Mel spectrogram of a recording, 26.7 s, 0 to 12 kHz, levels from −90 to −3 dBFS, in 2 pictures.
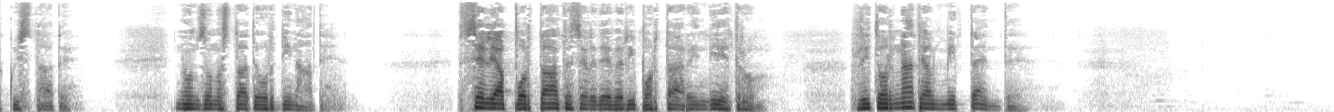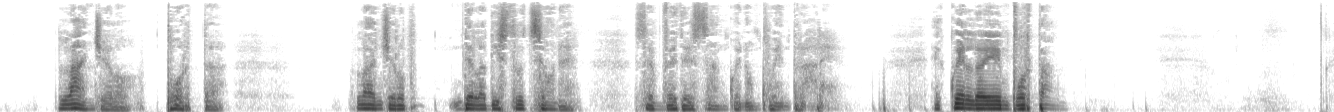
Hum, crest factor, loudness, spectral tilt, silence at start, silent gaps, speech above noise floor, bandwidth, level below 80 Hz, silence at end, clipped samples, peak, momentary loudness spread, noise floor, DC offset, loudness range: none; 22 dB; -28 LUFS; -6.5 dB/octave; 0.1 s; none; 52 dB; 11.5 kHz; -56 dBFS; 2.8 s; under 0.1%; -8 dBFS; 19 LU; -80 dBFS; under 0.1%; 11 LU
